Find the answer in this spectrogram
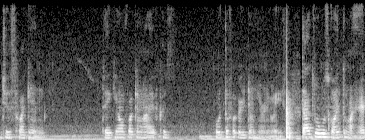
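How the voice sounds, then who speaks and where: A young adult woman chatting confessionally in a laid-back stoner drawl, slangy and sweary, with a gravelly fry to her voice. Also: on the low side, noisy background. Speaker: vlogger. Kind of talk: confessional casual chat.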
